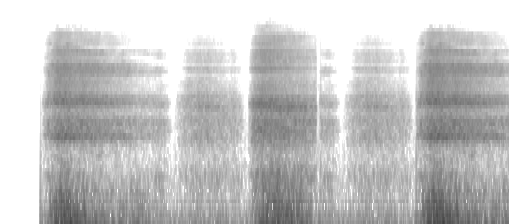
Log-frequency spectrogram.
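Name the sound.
gasping breath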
